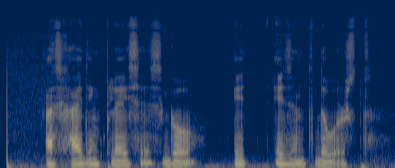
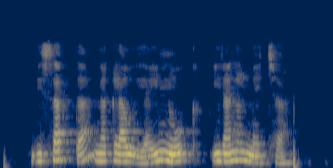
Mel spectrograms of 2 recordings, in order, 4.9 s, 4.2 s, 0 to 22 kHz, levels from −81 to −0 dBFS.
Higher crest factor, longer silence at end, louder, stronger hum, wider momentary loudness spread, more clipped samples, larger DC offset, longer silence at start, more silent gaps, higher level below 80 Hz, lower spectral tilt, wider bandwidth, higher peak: about the same, 20 dB vs 18 dB; second, 0.25 s vs 0.45 s; second, -34 LUFS vs -24 LUFS; neither; first, 16 LU vs 13 LU; neither; neither; about the same, 0.1 s vs 0.05 s; neither; about the same, -52 dBFS vs -54 dBFS; about the same, -6 dB/octave vs -6.5 dB/octave; first, 14.5 kHz vs 7.8 kHz; second, -16 dBFS vs -6 dBFS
